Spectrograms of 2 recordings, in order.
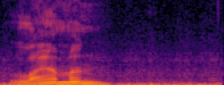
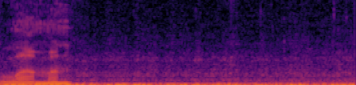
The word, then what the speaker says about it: Lemon: In seventh, the 502 of James Lemon, and that's how it's pronounced, Lemon.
